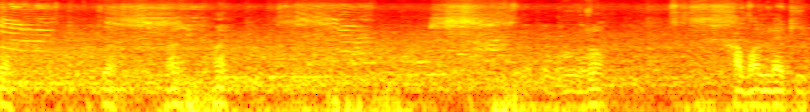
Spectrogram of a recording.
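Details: Domestic cat fed home-cooked Bengali food at home: short harmonic meows recur every couple of seconds, partly overlapped by a person talking and calling to it.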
